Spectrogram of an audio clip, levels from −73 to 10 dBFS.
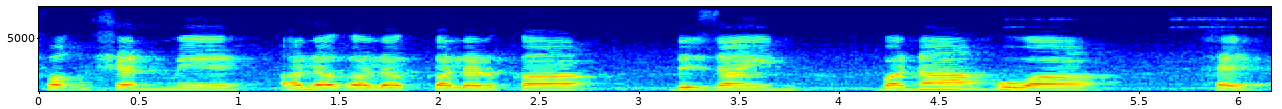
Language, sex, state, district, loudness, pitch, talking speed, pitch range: Hindi, female, Rajasthan, Jaipur, -14 LUFS, 205 Hz, 95 wpm, 195-215 Hz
